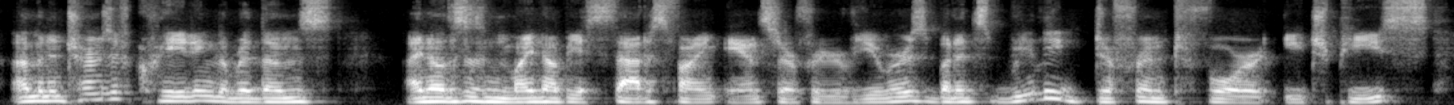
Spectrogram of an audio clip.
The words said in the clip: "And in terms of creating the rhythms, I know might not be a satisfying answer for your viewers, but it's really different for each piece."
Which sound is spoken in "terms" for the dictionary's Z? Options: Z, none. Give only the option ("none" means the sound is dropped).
Z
